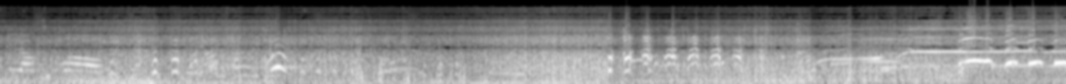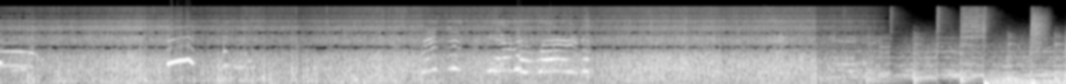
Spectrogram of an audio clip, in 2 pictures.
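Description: Heavy rain pouring down on a lake and an open pontoon boat, a steady hiss, with women laughing and squealing over it in several bursts. Music comes in at the very end.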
